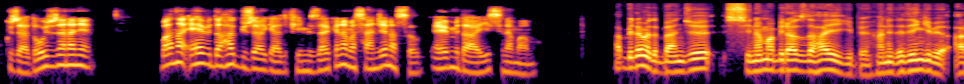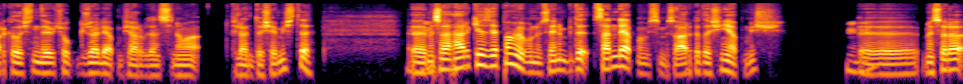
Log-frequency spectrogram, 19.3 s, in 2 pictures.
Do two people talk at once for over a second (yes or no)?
no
